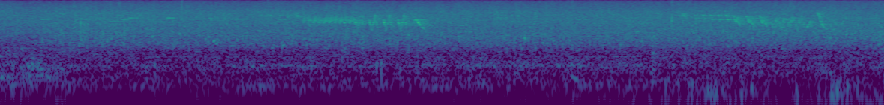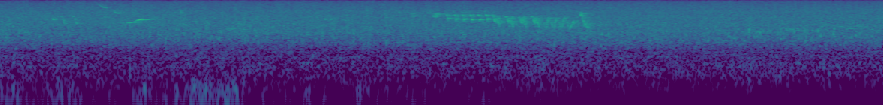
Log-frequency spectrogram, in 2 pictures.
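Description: Outdoor ambience: a steady, even hiss of background noise, with a bird singing a short trilled phrase three times, several seconds apart.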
